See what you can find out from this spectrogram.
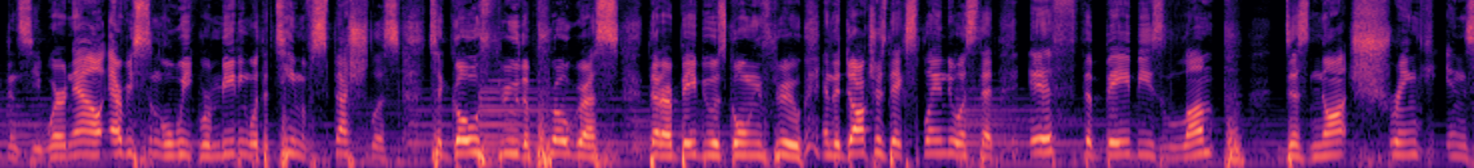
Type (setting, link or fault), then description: setting, large echoing room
